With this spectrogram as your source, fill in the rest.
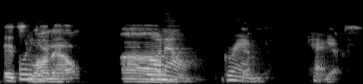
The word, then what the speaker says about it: Lonnell: What should I pronounce? Is it? It's Lonnell.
